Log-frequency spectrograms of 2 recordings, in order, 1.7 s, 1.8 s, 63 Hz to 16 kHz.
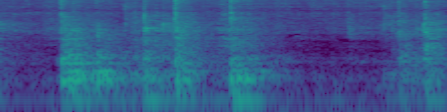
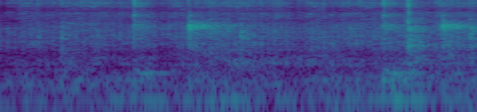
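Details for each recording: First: Fuji SL road bike with 12-speed Shimano Ultegra Di2, rear derailleur just adjusted: a few light, crisp shift clicks with no chain rub or grinding. Normal quiet shifting. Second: Fuji SL road bike with 12-speed Shimano Ultegra Di2, the rear derailleur deliberately moved inboard during adjustment until it rubs a cassette cog, giving light, uneven high-pitched ticking about once a second as the cranks turn.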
